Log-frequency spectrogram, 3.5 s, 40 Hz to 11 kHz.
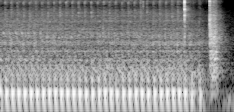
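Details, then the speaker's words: Spark 150 motorcycle idling with even low thump, then cuts out cleanly when ignition is switched off, after repairing the kill-switch and ignition wiring that had kept the engine running. "зажигання і мотоцикл в нас глухне все чтко можна з кнопки тоже заглушить все Як бачите все працює чудово"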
